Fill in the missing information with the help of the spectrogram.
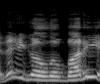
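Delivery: high, loud coaxing lilt; mock kindly send-off. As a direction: coo it up high to a tiny buddy. Mock kindly talk to tiny mouse.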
